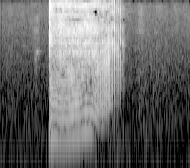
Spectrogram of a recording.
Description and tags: fart poot gas flatulence flatulation explosion noise weird
fart, explosion, flatulation, noise, gas, flatulence, weird, poot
